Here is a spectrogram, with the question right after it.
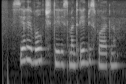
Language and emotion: Russian, neutral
